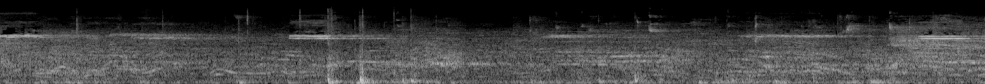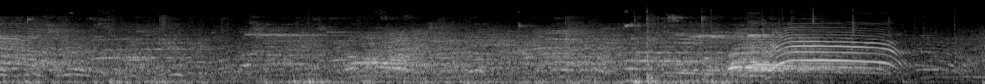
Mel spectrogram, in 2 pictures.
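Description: A crowd of spectators chatters and cheers throughout.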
